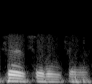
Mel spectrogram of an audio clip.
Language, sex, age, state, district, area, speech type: Tamil, male, 45-60, Tamil Nadu, Madurai, urban, conversation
